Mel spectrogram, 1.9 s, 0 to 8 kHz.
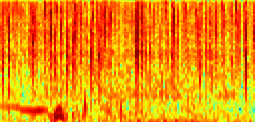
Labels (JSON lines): {"label": "biophony, cascading saw", "recorder": "SoundTrap 600 or HydroMoth"}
